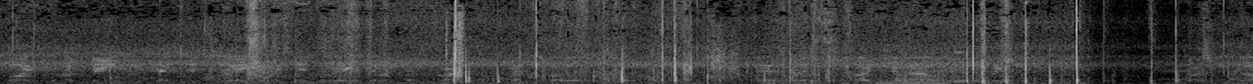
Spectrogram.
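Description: A scatter of sharp clicks and knocks from a phone camera being handled and mounted on a tripod, over faint speech from a video playing in the background. The sound cuts out briefly near the end.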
